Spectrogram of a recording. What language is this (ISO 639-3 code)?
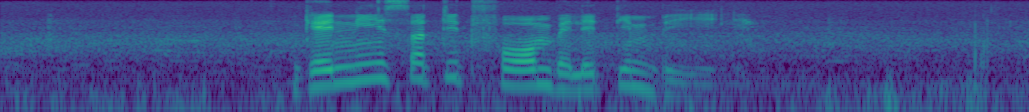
ssw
